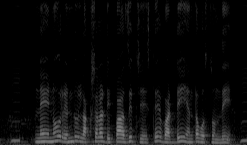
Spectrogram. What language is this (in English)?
Telugu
